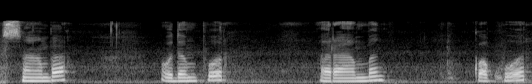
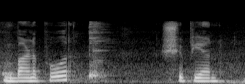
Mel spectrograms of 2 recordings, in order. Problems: background sounds at intervals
